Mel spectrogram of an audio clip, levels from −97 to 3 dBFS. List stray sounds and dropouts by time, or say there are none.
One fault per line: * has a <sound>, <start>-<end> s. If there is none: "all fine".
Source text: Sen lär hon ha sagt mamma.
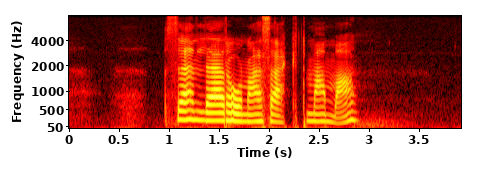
all fine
